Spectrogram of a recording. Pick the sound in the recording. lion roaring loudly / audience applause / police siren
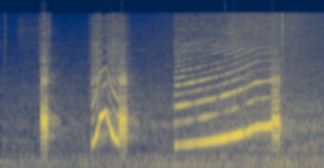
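police siren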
